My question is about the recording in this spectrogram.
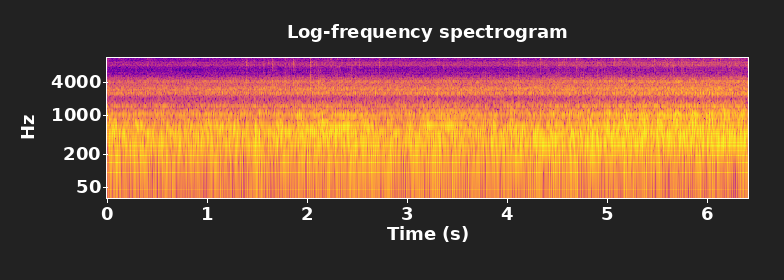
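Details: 2025 Panasonic NA-SD series washing machine: busy uneven mechanical clattering rattle about three beats per second over motor run; abnormal noise, cause unclear.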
